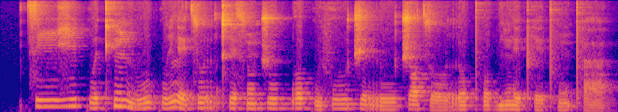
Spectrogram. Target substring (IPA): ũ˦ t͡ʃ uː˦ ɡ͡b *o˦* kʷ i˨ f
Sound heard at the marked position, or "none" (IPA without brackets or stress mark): o˦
